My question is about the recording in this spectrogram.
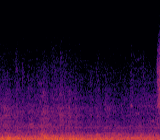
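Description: A steady low hum of background room noise, with no distinct events.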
